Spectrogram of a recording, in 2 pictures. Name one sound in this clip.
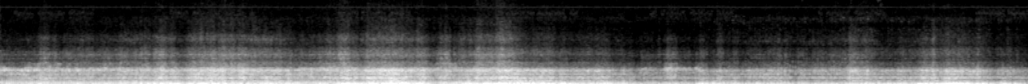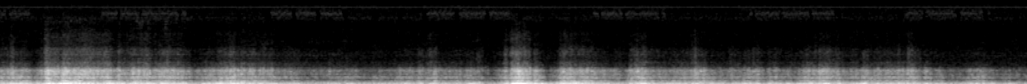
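A quad bike engine drones and revs close by, then fades as it pulls away.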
